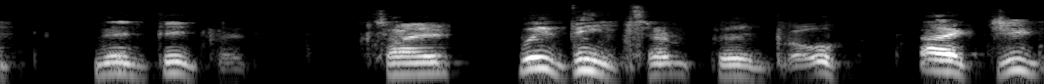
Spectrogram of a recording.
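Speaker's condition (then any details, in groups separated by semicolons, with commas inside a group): Cerebral palsy; uses personal assistant, affects movements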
